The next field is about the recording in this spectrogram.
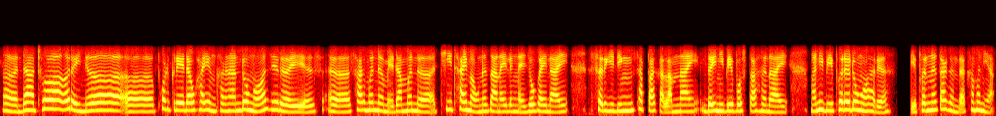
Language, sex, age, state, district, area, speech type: Bodo, female, 18-30, Assam, Baksa, rural, conversation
